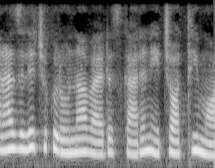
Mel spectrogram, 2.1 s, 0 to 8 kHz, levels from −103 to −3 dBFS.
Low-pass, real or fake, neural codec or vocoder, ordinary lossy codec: 7.2 kHz; fake; codec, 24 kHz, 0.5 kbps, DualCodec; none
